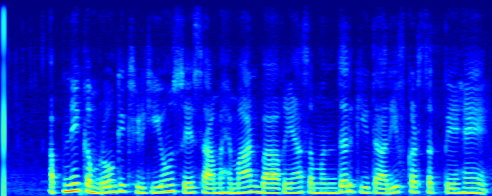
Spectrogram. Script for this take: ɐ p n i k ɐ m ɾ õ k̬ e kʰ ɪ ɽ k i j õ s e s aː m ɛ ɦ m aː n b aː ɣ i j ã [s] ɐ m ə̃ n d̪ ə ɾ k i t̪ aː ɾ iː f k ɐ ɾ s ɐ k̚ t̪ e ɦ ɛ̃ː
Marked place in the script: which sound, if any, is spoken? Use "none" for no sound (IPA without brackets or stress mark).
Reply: s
